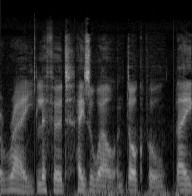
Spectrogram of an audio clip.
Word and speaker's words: Rea: great this uh board puts me right on the pronunciation of this River it's the river Ray lifford hazelwell and dogpool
